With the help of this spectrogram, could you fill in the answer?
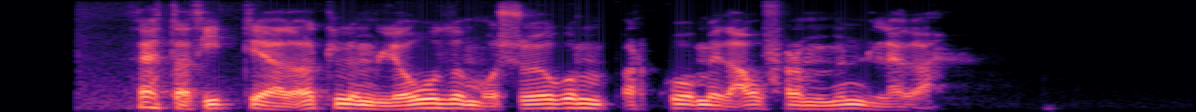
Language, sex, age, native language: Icelandic, male, 50-59, Icelandic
